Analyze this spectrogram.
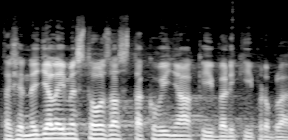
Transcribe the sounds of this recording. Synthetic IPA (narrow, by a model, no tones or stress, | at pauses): t̪aɡʒɛnɛɟɛlɛjmɛst̪oɦozast̪ako̞viːɲɛakiːvɛlɪkiːpɾoblɛ̰ː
